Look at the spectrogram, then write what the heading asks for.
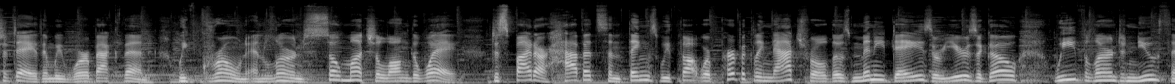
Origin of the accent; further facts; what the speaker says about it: United States; Growing up in America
